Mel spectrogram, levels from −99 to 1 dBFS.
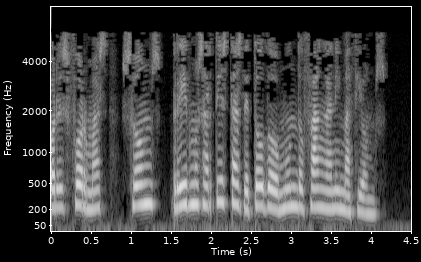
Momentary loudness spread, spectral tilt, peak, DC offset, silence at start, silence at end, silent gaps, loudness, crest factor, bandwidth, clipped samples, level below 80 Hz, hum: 9 LU; -7 dB/octave; -4 dBFS; under 0.1%; 0 s; 0.35 s; none; -22 LUFS; 16 dB; 6 kHz; under 0.1%; -60 dBFS; none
